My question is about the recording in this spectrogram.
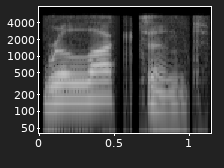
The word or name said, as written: reluctant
